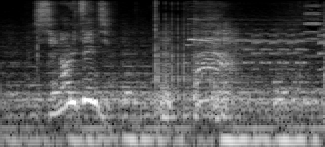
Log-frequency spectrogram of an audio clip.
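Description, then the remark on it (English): A single sharp, breathy sneeze, sneezed all over some DVDs, bursts out midway, preceded by a rising vocal intake, with low background murmuring of voices throughout. “Sneezed all over the DVDs.”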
